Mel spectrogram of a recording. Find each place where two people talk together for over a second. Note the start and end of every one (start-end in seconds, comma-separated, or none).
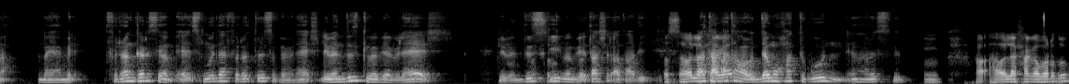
none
